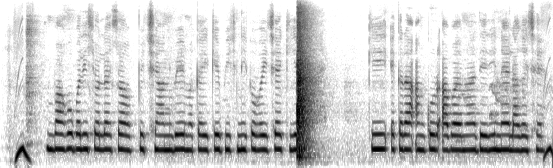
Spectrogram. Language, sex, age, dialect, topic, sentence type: Maithili, female, 25-30, Angika, agriculture, question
